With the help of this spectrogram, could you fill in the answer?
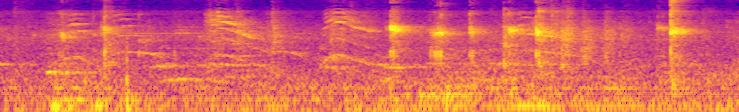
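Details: Hungry kittens meowing for food in a house, high thin mews rising and falling, several overlapping calls and short sharp cries through the whole stretch, with faint background noise.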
